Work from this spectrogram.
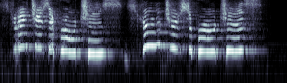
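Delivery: piercing, very high, shrill doll voice. Narrating a scene, the speaker voices a doll on a pedestal outside, shrill doll voice. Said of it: "there is a shrill um, voice coming from outside".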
